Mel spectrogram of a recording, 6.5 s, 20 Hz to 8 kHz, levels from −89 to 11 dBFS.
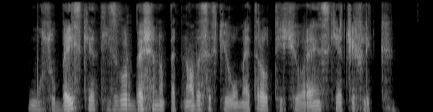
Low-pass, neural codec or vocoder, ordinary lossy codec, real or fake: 7.2 kHz; none; AAC, 32 kbps; real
